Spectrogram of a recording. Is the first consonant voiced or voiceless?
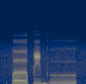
voiceless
